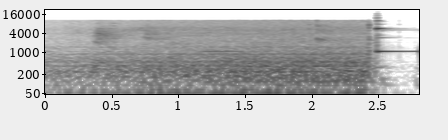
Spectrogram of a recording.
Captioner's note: ringing bell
